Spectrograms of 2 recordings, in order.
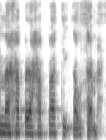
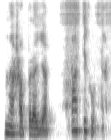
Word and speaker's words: Mahaprajapati Gautami: espero pronunciarlo bien, de Mahaprajapati Gautama. Mahaprajapati Gautama. Era la madre de Buda, ¿no? Exactamente. Gautami, aquí dice Gautami, fíjate. Mahaprajapati Gautami.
